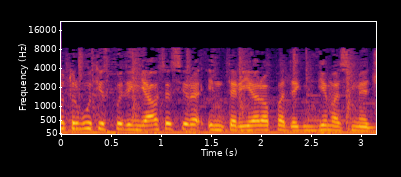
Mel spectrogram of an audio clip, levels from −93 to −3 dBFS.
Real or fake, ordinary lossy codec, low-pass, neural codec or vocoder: real; MP3, 32 kbps; 9.9 kHz; none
